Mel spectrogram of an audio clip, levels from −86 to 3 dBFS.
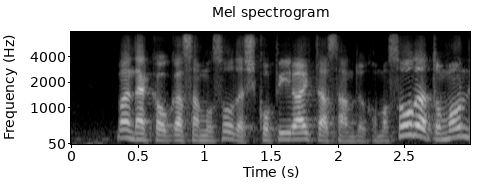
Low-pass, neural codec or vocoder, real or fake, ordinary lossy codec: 7.2 kHz; codec, 16 kHz, about 1 kbps, DyCAST, with the encoder's durations; fake; none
